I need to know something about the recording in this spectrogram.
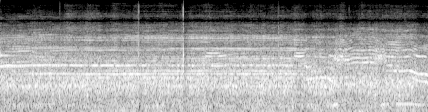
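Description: Music with long held notes over a steady, full background.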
